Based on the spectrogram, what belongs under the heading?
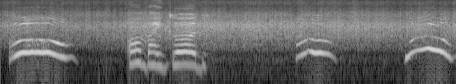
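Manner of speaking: squeaky shocked oh; voice cracking. Real, not acted. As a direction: voice breaking high in shock. Shocked by glitch in game.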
